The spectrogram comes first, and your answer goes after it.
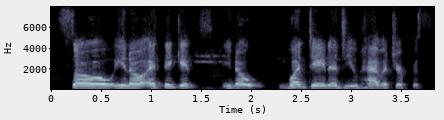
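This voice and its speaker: A woman's voice: mid-range voice, fairly even intonation, normal speed, dry recording. A woman on a webinar panel, explaining things in an informal, conversational way. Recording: dry, dull lo-fi sound.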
